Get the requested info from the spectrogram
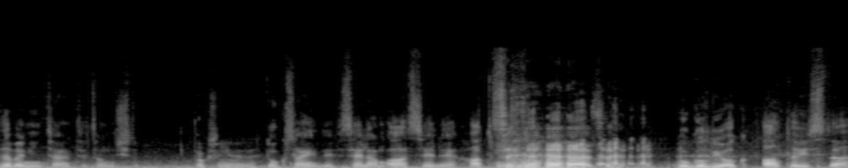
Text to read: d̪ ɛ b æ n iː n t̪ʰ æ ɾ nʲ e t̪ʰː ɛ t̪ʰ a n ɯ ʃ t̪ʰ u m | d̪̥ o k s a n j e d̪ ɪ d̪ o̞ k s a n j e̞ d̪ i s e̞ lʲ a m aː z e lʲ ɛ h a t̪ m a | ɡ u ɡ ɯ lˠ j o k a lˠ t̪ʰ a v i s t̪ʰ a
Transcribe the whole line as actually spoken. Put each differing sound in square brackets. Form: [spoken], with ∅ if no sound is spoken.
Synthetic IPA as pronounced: d̪ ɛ b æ n [i] n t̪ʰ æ ɾ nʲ e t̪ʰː ɛ t̪ʰ a n ɯ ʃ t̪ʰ [ɯ] m | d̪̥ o k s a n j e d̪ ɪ d̪ o̞ k s a n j e̞ d̪ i s e̞ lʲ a m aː [s] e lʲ ɛ h a t̪ m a | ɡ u ɡ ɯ lˠ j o k a lˠ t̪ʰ a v i s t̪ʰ a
